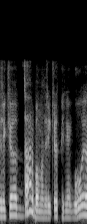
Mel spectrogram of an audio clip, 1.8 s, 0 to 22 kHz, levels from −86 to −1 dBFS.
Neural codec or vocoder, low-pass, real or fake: codec, 44.1 kHz, 2.6 kbps, SNAC; 7.2 kHz; fake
